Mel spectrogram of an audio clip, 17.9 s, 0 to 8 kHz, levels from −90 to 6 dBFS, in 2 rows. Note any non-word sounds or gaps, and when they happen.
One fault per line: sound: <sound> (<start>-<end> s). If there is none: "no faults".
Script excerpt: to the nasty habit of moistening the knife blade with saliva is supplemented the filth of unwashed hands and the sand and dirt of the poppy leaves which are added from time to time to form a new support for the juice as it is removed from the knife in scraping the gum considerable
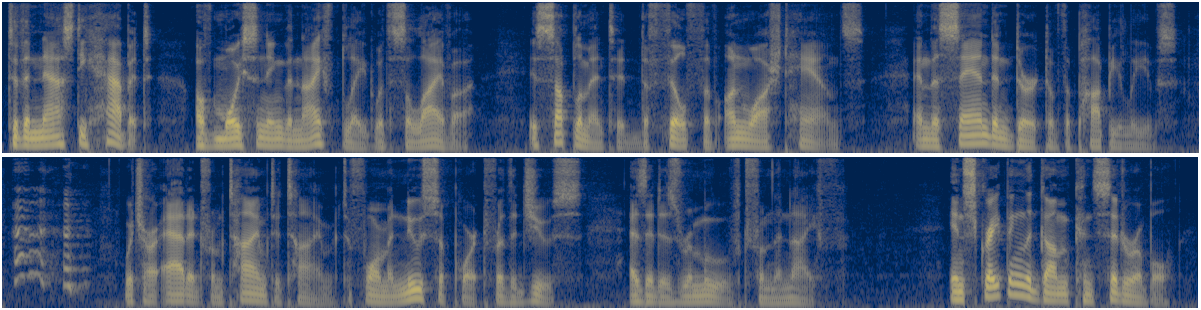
sound: laugh (9.1-9.7 s)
